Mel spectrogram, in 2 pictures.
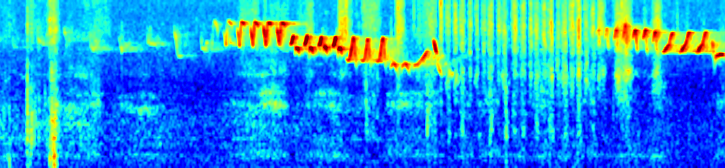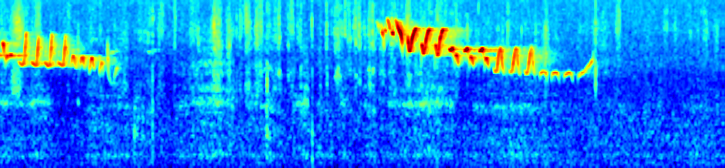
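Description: A songbird sings three times, each song a quick run of notes falling in pitch in steps.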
